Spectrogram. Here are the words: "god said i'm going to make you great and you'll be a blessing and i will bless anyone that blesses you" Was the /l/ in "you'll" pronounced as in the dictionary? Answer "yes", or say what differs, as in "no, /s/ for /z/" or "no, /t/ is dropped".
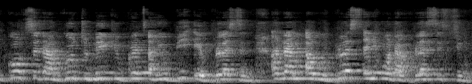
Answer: no, /w/ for /l/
